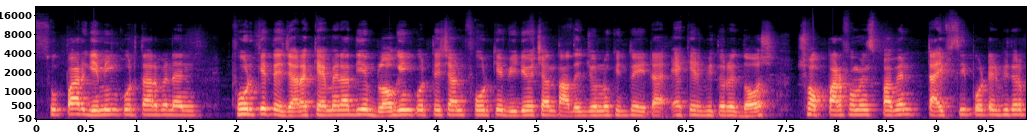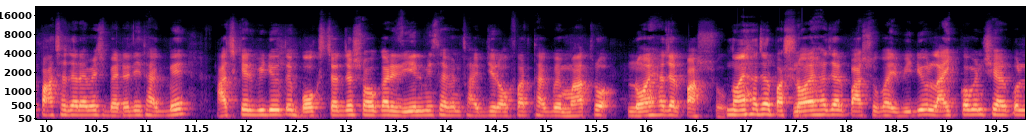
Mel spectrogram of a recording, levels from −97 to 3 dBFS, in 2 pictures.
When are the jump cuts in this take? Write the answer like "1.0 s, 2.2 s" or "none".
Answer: none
